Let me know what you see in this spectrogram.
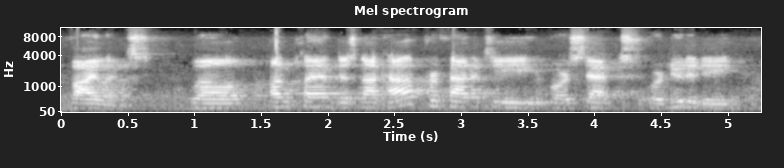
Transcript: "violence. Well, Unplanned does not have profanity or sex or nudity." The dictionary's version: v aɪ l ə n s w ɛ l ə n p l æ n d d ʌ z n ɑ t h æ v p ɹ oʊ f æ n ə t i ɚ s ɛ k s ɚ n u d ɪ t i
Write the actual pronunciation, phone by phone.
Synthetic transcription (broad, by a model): v aɪ l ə n s w ɛ l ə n p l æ n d d ʌ z n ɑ t h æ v p ɹ oʊ f æ n ə t i ɚ s ɛ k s ɚ n u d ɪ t i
